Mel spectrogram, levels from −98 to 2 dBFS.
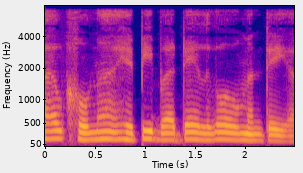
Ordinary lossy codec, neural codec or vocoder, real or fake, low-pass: none; codec, 16 kHz, 0.5 kbps, FunCodec, trained on LibriTTS, 25 frames a second; fake; 7.2 kHz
